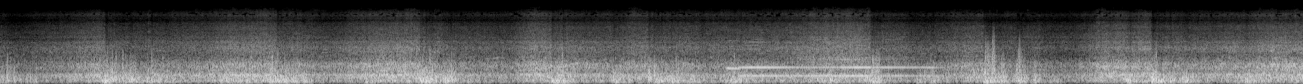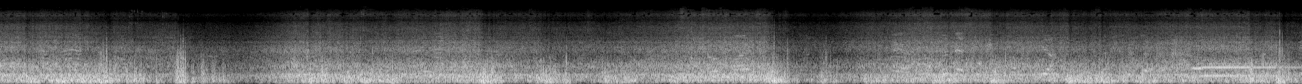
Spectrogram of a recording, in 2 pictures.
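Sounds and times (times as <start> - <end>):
train wheels rumbling on rail: 0.0 - 26.0
wind noise: 0.0 - 26.0
locomotive horn blast: 7.2 - 10.0, 24.9 - 26.0.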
